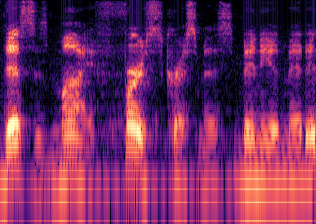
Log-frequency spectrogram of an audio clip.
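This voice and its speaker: A man puts on a raspy character voice at a medium pitch and fairly slow pace, with clear background noise behind him. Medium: read story. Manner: confident, cheeky.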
